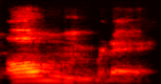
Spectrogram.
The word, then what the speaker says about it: hombre: it would be el hombre everyone repeat after me all the spanish i'm saying make sure you try and repeat after me a lombre the man remember that h is silent la mujer remember that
